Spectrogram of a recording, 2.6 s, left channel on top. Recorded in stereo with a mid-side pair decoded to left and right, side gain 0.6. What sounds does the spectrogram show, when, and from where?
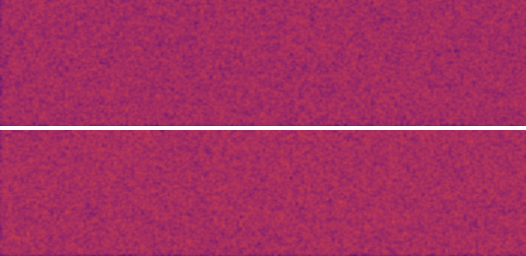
Only background noise.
